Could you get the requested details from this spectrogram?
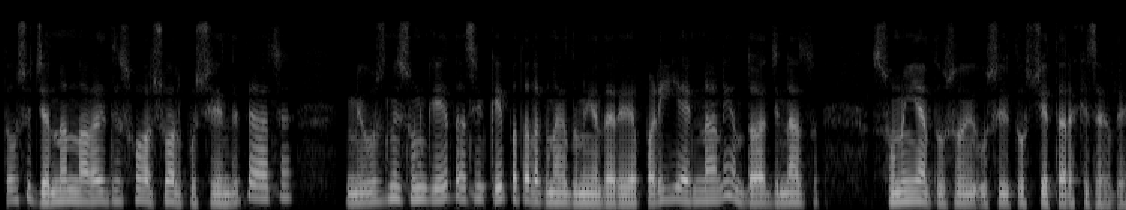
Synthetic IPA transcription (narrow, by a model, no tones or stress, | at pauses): t̪eːʊsĩːd͡ʒənːəɾnaːlɪd̪eːsʊaːlʃaːlpʊt͡ʃʰeẽnd̪eːt̪eːət͡ʃ | njuːznĩːsʊɳɡeːt̪eəsĩːkəiːpət̪aːləɡnaːeːd̪ʊnɪjãːd̪aːɾeːaːpəɽiːaːɪnːãːnĩːɦʊ̃nd̪aːd͡ʒɪnːãː | sʊɳijãːt̪ʊsũːʊsiːt̪ʊst͡ʃeːt̪aːɾəkʰːiːsəkd̪eː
